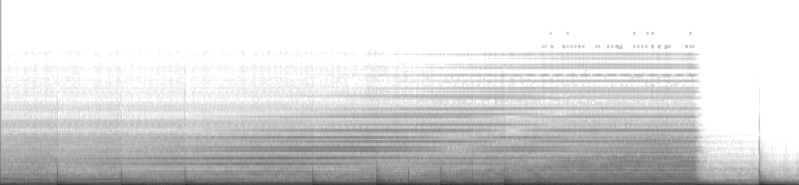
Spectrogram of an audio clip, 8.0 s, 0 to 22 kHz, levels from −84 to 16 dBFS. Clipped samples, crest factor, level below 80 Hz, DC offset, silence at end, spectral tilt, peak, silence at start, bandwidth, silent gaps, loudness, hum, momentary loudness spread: under 0.1%; 10 dB; -12 dBFS; under 0.1%; 0 s; -7.5 dB/octave; 0 dBFS; 0 s; 9 kHz; none; -13 LUFS; none; 4 LU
